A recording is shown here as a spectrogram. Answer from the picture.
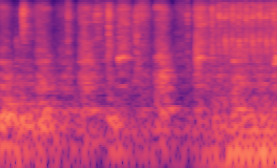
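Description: Free-improvised alto saxophone played with extended technique: mostly unpitched breathy noise and short irregular clicks rather than held notes, with drums and percussion.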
